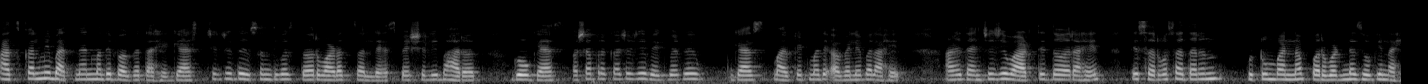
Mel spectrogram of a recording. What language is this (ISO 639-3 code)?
mar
